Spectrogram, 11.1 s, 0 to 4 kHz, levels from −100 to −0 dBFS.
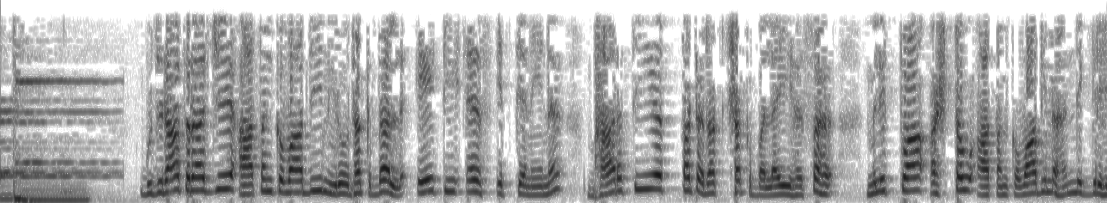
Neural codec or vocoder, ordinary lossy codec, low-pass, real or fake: none; none; 3.6 kHz; real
